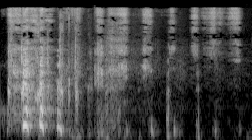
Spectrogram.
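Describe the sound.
A person imitates a dog, letting out two or three loud barking yelps in quick succession, then trailing off into soft breathy huffs and quiet laughter.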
